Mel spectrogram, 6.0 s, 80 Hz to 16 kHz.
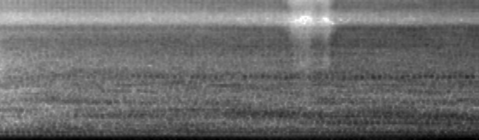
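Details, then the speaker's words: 1989 V6 Pajero after replacing the cracked, warped stock exhaust manifold that leaked with stainless steel extractors: smooth, even low rumble with no ticking or puffing; healthy, much quieter idle with sealed exhaust. "Beauty. Sounds fantastic."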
